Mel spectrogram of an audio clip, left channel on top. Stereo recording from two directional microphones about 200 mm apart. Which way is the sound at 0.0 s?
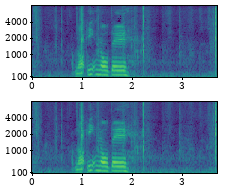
15° left (ahead or behind).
